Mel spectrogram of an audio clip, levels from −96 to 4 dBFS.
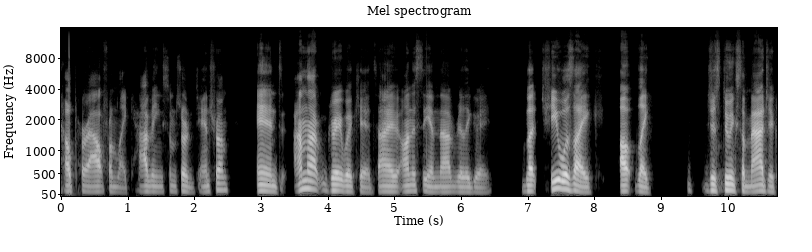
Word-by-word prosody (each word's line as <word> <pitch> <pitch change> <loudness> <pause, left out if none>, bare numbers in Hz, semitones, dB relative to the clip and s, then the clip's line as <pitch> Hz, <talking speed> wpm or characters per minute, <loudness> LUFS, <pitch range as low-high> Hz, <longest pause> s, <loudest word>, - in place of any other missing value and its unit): help 120 0 -3
her 120 -1 -4
out 110 0 -2
from, 110 -1 -11
like, 95 -3 -16
having 115 -1 -5
some 115 +1 -17
sort 115 -1 -3
of 95 - -25
tantrum, 120 +6 -5 0.4
and 120 -4 +1 0.2
I'm 150 +4 +2
not 160 -6 +2
great 130 0 +3
with 115 -2 -2
kids, 100 -4 -10
I 115 0 0
honestly 120 +1 -4
am 105 -1 -6
not 105 0 -2
really 105 -1 -5
great, 100 -1 -13 0.5
but 120 0 +3
she 165 +3 +2
was, 160 -6 +6
like, 105 -6 +3 0.4
up 120 0 +6
like, 105 -5 0 0.8
just 130 -1 -1
doing 135 -3 +5
some 125 -2 -3
magic 115 -2 +3
115 Hz, 180 wpm, -23 LUFS, 110-125 Hz, 0.8 s, was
